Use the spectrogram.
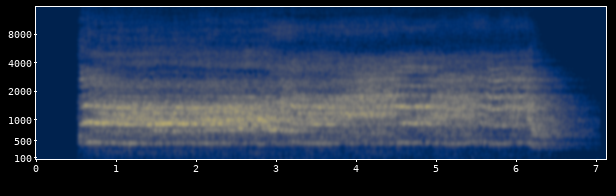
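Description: A single long, loud human scream held steadily for about six seconds, strained, tapering off at the end, with no talking around it.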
